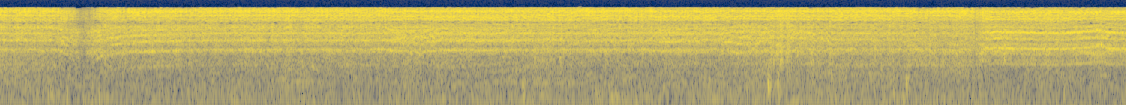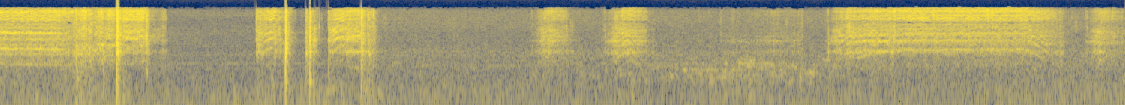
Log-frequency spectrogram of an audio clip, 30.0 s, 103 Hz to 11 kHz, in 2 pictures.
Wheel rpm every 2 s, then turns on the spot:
120, 160, 160, 160, 160, 170, 160, 160, 110, 30, 0, 20, 10, 110, 80.
22-24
